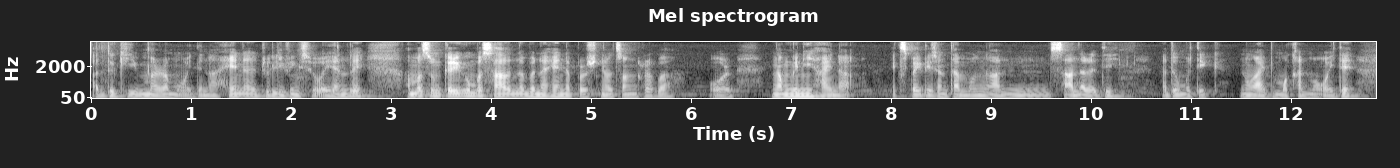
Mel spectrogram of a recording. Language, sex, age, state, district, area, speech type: Manipuri, male, 30-45, Manipur, Chandel, rural, spontaneous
